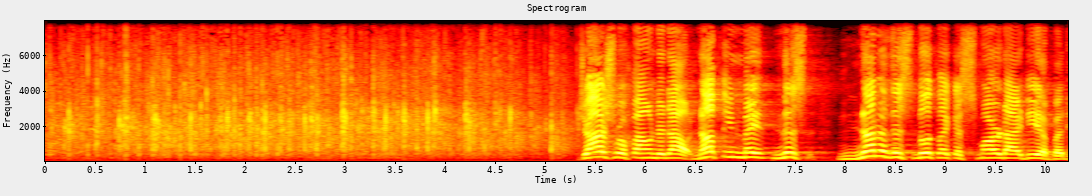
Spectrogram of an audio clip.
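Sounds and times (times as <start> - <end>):
crowd applauding: 0.0 - 5.6
speech: 5.4 - 10.2.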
